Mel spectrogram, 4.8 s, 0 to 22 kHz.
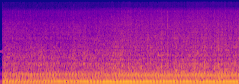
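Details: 2018 Ferrari with 42,000 miles and accident damage, switched to sport mode to quiet it, driven gently toward the body shop: a deep, steady engine note without rattles, knocks or stumbles; normal engine running.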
